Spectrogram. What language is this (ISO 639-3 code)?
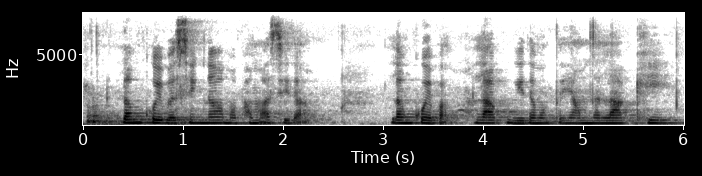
mni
